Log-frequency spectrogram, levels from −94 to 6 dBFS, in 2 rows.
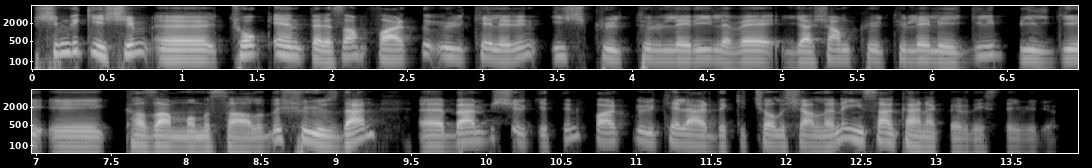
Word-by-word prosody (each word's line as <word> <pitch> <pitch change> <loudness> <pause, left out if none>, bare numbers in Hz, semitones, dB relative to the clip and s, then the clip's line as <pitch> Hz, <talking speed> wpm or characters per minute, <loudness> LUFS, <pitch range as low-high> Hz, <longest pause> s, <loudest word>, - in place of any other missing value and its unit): Şimdiki 205 -1 +2
işim, 185 +7 +3
eee, 130 -1 +6
çok 175 +1 0
enteresan 155 -2 +3
farklı 130 -3 +3
ülkelerin 140 +1 -2
iş 150 0 -4
kültürleriyle 125 -2 -2
ve 120 0 +3
yaşam 115 +4 -1
kültürleriyle 120 -1 -3
ilgili 160 - -8
bilgi, 125 0 -4
eee, 105 -1 -3
kazanmamı 100 -3 +1
sağladı. 95 - -1
Şu 170 - -5
yüzden, 120 - +4 0.3
eee, 115 0 +2
ben 145 +1 +3
bir - - -8
şirketin 135 - -9
farklı 140 0 -1
ülkelerdeki 120 -4 -2
çalışanlarına 110 +2 -3
insan 145 -5 0
kaynakları 95 -5 -4
desteği 85 0 -17
veriyor 85 - -24
125 Hz, 130 wpm, -26 LUFS, 110-145 Hz, 0.3 s, eee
